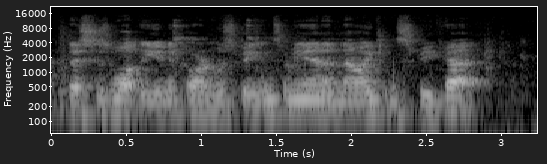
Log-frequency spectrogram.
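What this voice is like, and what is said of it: Weak put-on Northern Irish accent. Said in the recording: “I probably shouldn't have chosen a Northern Irish accent for this, because I can't really do one.”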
